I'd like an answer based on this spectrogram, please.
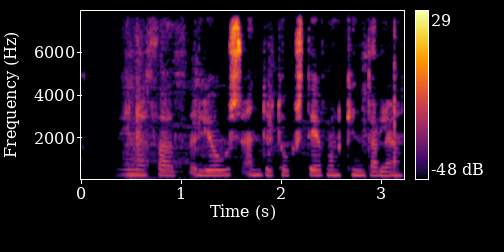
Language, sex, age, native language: Icelandic, female, 13, Icelandic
